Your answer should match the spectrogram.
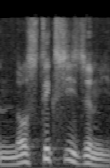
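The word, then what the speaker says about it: Gnosticism: 그 헬라어로 지혜를 그노시스라고 하는데 이게 이제 영어로 붙으면 앞에 GN 이렇게 나와서 G가 묵음이 돼서 노스틱시즘이 돼요.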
